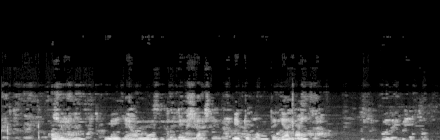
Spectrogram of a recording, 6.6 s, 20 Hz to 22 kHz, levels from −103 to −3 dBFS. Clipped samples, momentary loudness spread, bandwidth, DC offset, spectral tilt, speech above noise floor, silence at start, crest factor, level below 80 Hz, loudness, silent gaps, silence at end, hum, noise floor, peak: under 0.1%; 16 LU; 9 kHz; under 0.1%; -6 dB/octave; 24 dB; 0.05 s; 18 dB; -50 dBFS; -20 LUFS; none; 0.2 s; none; -44 dBFS; -2 dBFS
